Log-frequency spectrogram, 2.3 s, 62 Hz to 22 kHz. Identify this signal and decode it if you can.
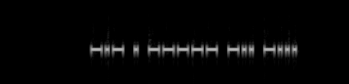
Morse code, heard as a keyed tone, about 46 wpm, 700 Hz. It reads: KE0DB
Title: USA Call Signs - 5 Characters - Repeated 3x - 50wpm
